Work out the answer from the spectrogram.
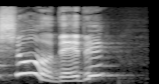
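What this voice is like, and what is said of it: Poor put-on New Orleans accent. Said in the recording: “That's my version of a New Orleans accent. I know it was terrible”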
